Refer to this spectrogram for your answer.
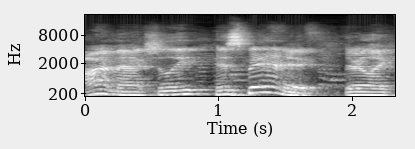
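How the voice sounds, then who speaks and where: A man speaking fairly slowly amid audible room echo and noticeable background noise. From Mexican-American, US. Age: 30s. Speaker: comedian. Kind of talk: stand-up. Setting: stage with audience. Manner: animated.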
